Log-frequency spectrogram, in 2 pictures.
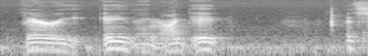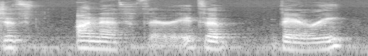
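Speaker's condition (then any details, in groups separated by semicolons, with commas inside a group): Disability causing slurred speech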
